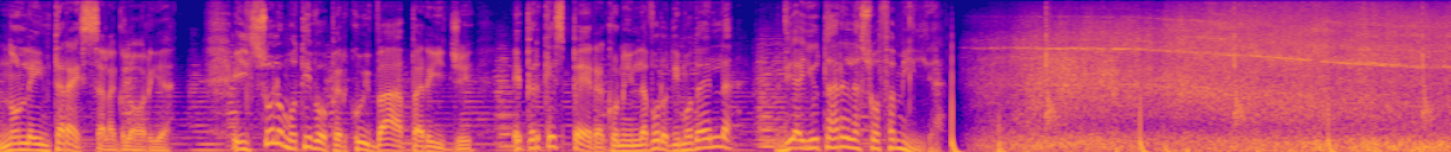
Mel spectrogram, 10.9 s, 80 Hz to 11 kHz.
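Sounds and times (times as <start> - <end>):
speech: 0.0 - 8.0
airplane jet engines roaring: 7.3 - 10.8.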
